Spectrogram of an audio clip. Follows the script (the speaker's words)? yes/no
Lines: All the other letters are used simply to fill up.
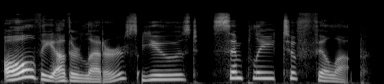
no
